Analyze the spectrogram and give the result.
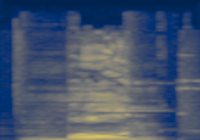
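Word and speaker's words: Monika: Monica.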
